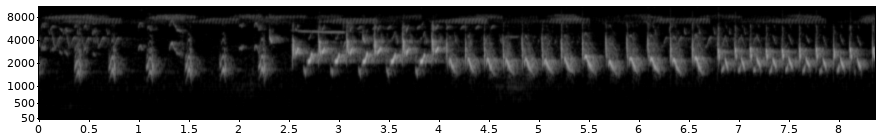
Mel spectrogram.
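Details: Northern mockingbird song shifting from spaced, bright chirped notes to a fast, continuous chattering run of rapidly repeated syllables that keeps going to the end.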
